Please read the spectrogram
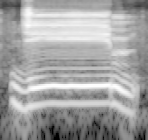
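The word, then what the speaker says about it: جيم: কি হ্যাঁ বলে ফেলুন জিম কি হরফটির নাম জিম জিমটি আমরা শক্ত করে উচ্চারণ করব তাহলে আরেকবার এখান থেকে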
